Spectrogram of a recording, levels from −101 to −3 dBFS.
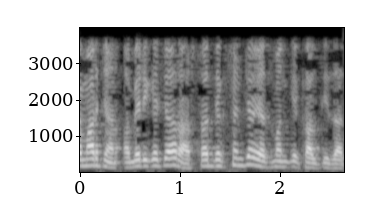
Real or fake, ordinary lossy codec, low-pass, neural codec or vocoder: real; AAC, 32 kbps; 3.6 kHz; none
